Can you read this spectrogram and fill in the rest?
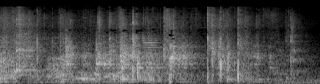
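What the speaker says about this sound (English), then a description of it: "it's that bird" A bird, probably a pigeon, coos and flutters inside an empty, echoing warehouse, with sharp knocks and taps mixed in and brief voices in the background.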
